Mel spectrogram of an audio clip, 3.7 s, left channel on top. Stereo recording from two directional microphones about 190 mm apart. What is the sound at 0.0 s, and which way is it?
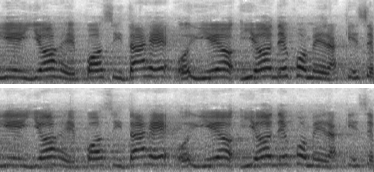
A woman's voice, 30° left (ahead or behind).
